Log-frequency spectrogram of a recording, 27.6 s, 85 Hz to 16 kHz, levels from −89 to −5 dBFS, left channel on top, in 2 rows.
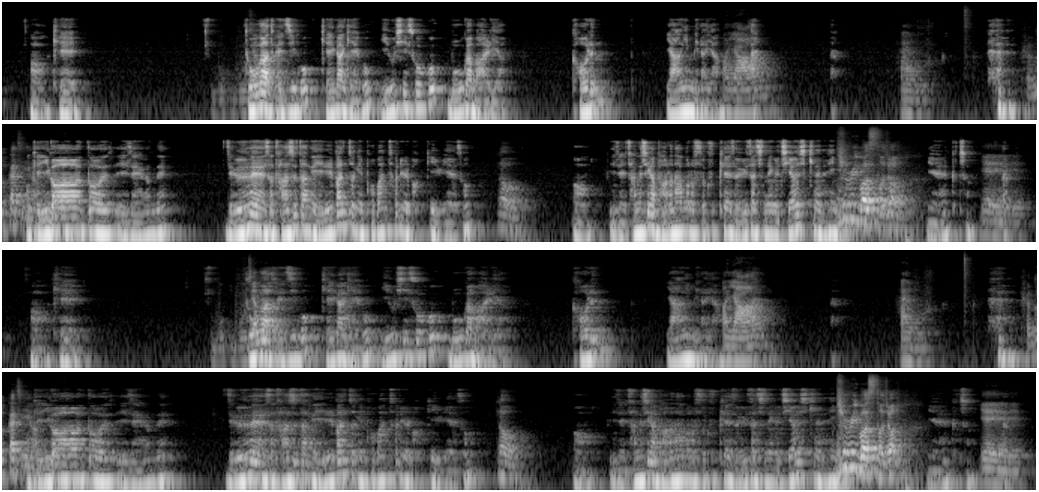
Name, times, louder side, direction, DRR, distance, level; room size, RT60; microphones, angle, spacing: voice 1, 0.4-1.0 3.2-6.7 7.6-8.0 8.9-9.6 10.0-10.1 11.0-11.1 13.1-13.5 14.3-16.0 16.8-20.1 21.4-25.0 26.2-26.7, left 4 dB, 75° left, 12 dB, 0.3 m, -27 dB
voice 2, 2.8-3.7 4.6-4.7 9.6-10.3 12.0-12.4 13.7-14.3 20.4-20.7 24.9-26.1 26.8-27.3, right 2 dB, 75° right, 4 dB, 0.7 m, -34 dB
3.3 x 3.1 x 3.1 m, 0.67 s
head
